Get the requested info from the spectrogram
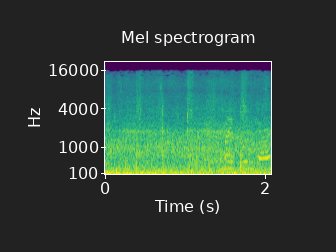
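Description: Footsteps on brick paving at a steady walking pace, under a low rumble on the microphone.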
